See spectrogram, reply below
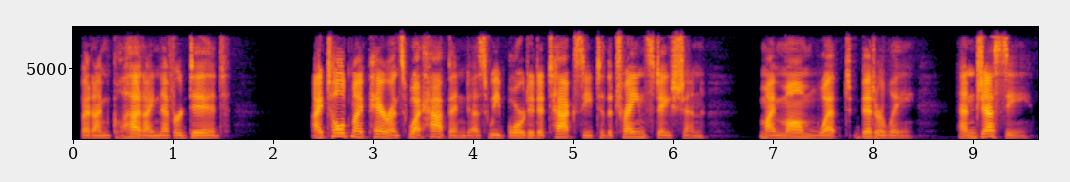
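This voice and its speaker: A woman's voice: on the low side, fairly bright tone, no room sound, highs cut off. A woman reading first-person fiction aloud as an audiobook narrator, in a scripted storytelling style.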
